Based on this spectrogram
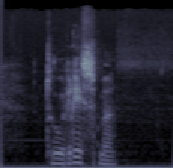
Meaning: tourism
- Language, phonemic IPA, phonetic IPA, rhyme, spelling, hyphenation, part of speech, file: Dutch, /ˌtuˈrɪs.mə/, [ˌtuˈrɪs.mə], -ɪsmə, toerisme, toe‧ris‧me, noun, Nl-toerisme.ogg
